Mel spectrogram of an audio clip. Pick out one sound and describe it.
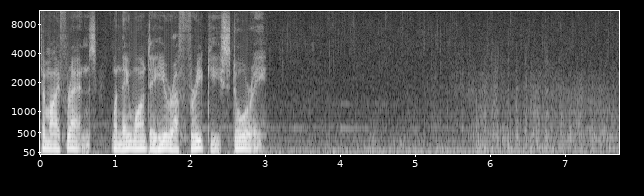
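Raindrops drip softly from branches.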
